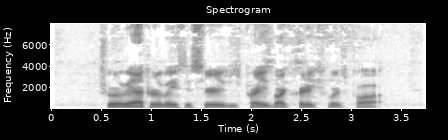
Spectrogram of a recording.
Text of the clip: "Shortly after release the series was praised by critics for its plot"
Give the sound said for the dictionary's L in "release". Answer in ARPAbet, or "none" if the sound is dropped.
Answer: L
